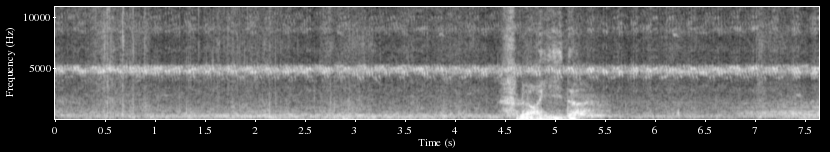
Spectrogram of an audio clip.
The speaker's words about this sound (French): Voici au centre de la prairie alpine.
